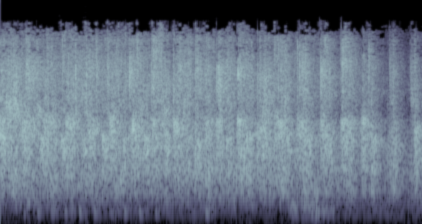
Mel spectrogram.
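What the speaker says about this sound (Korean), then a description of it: "뜨거운 박수 부탁드리겠습니다" A church youth worship audience gives warm, steady applause, dense and continuous clapping throughout, with a few faint voices beneath.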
